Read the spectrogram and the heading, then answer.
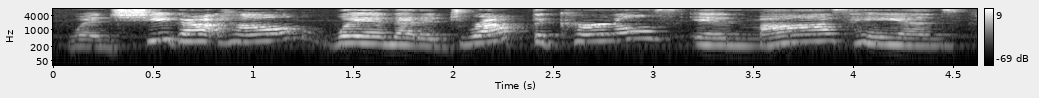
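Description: A woman's voice: high-pitched, very animated, slow pace, bright, forceful tone, slight background noise. A woman in her forties reading a children's story expressively as a storyteller, indoors.

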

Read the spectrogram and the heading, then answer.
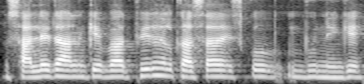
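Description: A woman with a Pakistani Urdu accent, calmly explaining a recipe step by step as a cooking host. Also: fairly low pitch, moderate pace. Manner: calm, instructive, with religious greetings. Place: home kitchen.

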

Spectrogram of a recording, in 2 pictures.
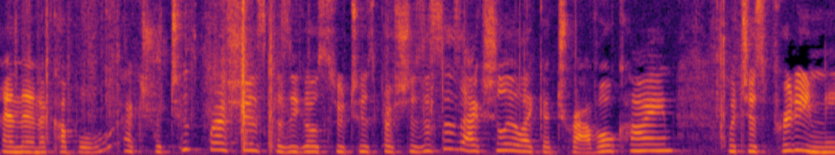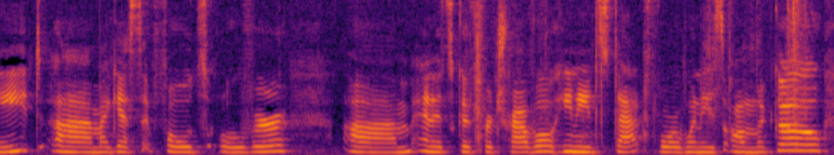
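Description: A woman's voice: high voice, normal speed, a bit bright, slight background noise. A woman in her thirties sitting on her bedroom floor, chatting casually through a shopping haul with lots of "um" fillers. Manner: chatty, many "um" fillers, upbeat. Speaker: vlogger. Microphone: phone camera at arm's length.

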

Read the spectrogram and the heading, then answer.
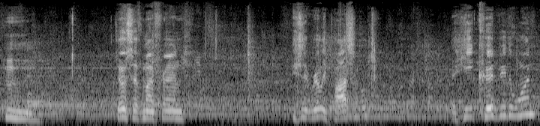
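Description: An actor playing an astonished, questioning temple elder in a Bible audio drama. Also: male voice, sits high, slow pace, long pauses, noisy background.

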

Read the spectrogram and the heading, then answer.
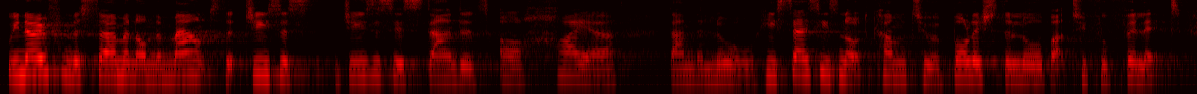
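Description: Middle-aged woman priest; measured sermon, higher voice, long church reverb. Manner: measured, explanatory preaching with rhetorical questions. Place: stone church, at a pulpit. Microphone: far camera.

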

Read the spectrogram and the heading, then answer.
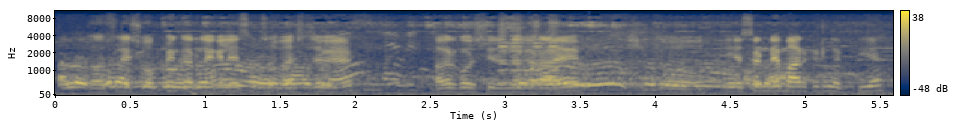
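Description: A man's voice: a little high, flat delivery, fairly quick, highs cut off, over a noisy crowd. A young man casually narrating a travel vlog straight to his viewers while walking through a busy outdoor market, recorded on a camera-mounted mic. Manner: chatty, talks straight to viewers. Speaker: travel vlogger. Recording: busy outdoor street noise.

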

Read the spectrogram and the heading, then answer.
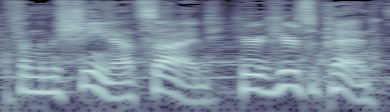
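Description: An actor playing a nervous, folksy bartender who stammers, in a radio drama. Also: male voice, on the high side, sing-song, fairly quick, faint music behind. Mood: friendly. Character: nervous male small-town bartender.

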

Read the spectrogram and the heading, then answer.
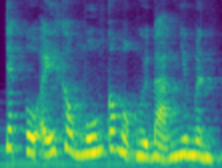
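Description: A woman voicing an earnest, self-doubting young man in love for an animated cartoon. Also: medium pitch, fast talker, reverberant, close to an everyday voice. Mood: wistful, self-doubting. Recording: music behind the voice.

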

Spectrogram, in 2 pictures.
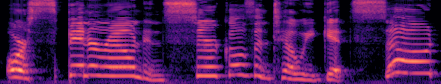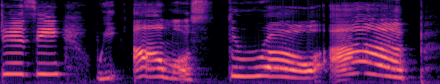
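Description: A woman voicing an energetic, indignant and imaginative little girl from a storybook, with emphatic, childlike delivery. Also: very high voice, takes it slowly, voice pushed up, exaggerated voice. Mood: eager, insistent.

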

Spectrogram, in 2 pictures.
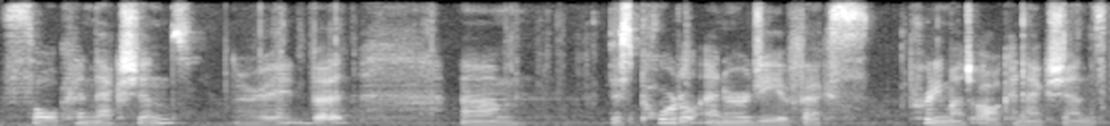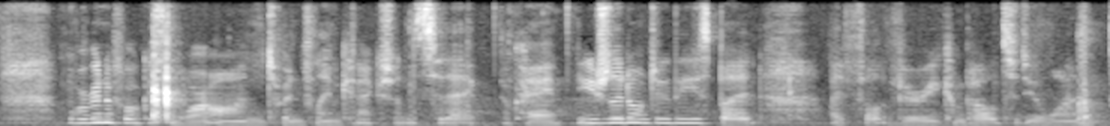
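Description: A woman giving a casual tarot reading to camera, soft-spoken with a low, husky voice that is starting to give out, often asking "okay?"; recorded indoors on a faulty microphone. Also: moderate pace, noisy background. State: losing her voice, clearing throat. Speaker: tarot reader. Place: indoor room, red curtains and candles on a table. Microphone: broken microphone, quiet.

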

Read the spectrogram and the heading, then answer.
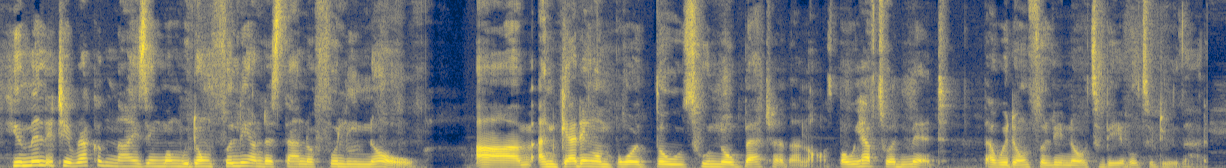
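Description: A middle-aged woman speaks as an academic guest in an interview. She is thoughtful and measured, often pausing and repeating a word as she works out her point. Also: low voice, steady tone, warm tone. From Nigeria. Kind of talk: reflective interview talk. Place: indoor interview set, seated.

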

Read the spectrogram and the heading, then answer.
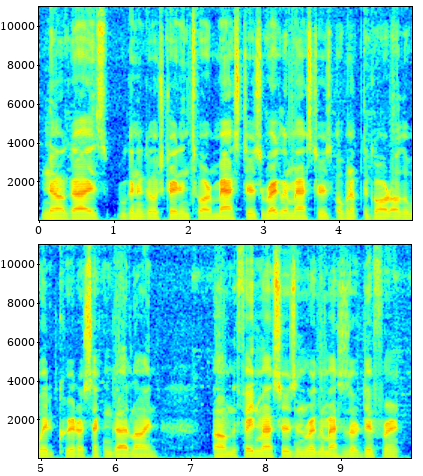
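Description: Casting: male barber for a tutorial voice-over, smooth medium-pitched voice, flat casual delivery, slightly halting phrasing. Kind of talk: casual step-by-step instructional narration.

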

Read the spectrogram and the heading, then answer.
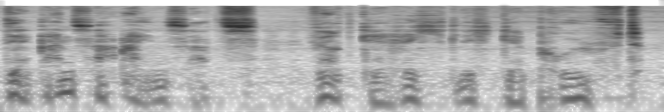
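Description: An actor playing a police handler in a naturalistic audio drama, reassuring yet insistent, often dropping into hushed tones. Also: male voice, low-pitched, takes it slowly, heavily acted. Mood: tense. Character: male police handler calming and pressuring his undercover agent. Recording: noisy outdoor ambience with vehicle sounds.

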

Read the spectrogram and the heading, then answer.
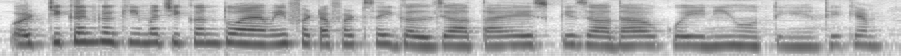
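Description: A woman's voice: a little high, little pitch movement, normal speed, mellow. A young woman chatting through a home cooking recipe, often checking in with her viewers as she goes. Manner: chatty, keeps saying "theek hai" to check in with viewers. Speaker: cooking vlogger. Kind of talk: casual cooking narration.

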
